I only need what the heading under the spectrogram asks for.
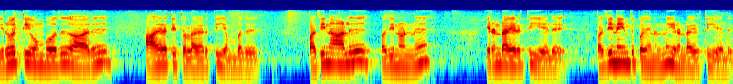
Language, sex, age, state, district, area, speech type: Tamil, male, 18-30, Tamil Nadu, Salem, urban, spontaneous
